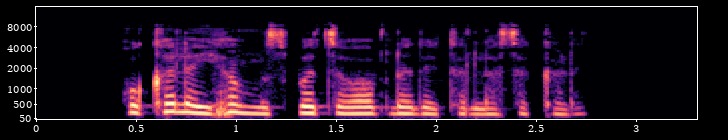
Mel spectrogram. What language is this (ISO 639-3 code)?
pus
